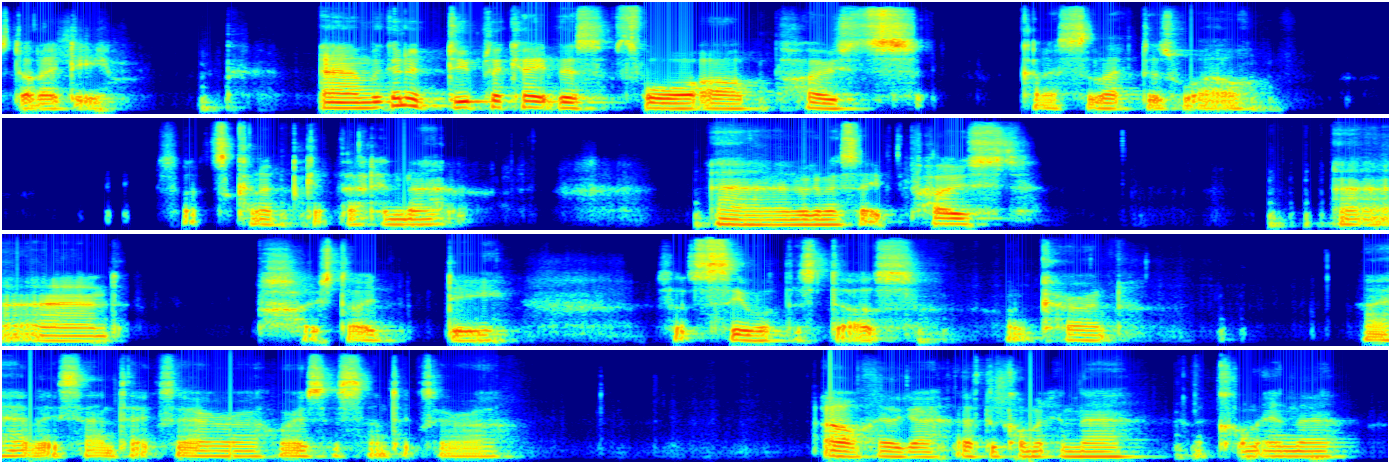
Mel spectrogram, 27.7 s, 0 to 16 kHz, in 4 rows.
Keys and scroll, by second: 0.0-0.5 typing, 3.1 super+c, 4.3 BackSpace, 4.5 Return, 7.2 BackSpace, 7.4 Return, 9.1 Return, 9.4 super+v, 10.8-12.0 typing, 14.0-15.8 typing, 25.4 BackSpace, 26.9 BackSpace.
